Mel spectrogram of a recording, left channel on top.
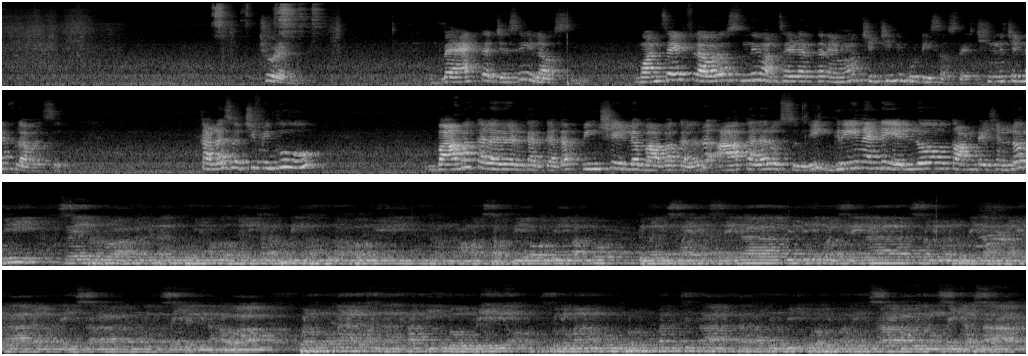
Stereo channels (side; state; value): both; different; correlation 0.00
